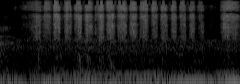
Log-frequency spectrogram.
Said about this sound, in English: I'm gonna take a baby wipe, wrap it around a finger, dip it into the paint, and then I'm gonna rub that paint onto the pieces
